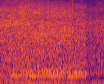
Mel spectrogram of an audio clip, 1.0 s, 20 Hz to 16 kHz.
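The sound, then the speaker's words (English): Cars passing on Highway 70 make a loud, steady roar of tyre and engine noise with a low hum underneath. The sound lasts only a moment. “That's the sound of thousands and thousands of cars passing the new Real Talk Radio location every single day. We've just relocated to a prime spot on Highway 70”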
